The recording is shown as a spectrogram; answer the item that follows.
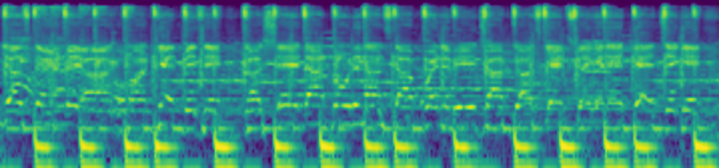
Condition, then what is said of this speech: None; typical speech.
